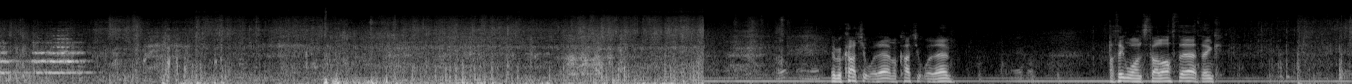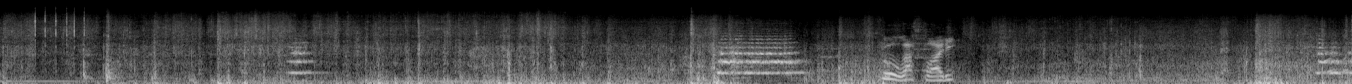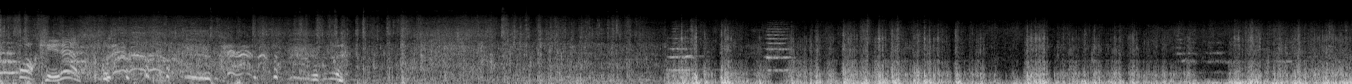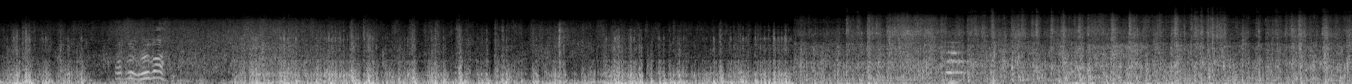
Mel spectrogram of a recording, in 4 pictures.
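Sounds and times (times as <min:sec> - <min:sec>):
bike clattering over bumps: 0:00.0 - 0:07.5, 0:12.4 - 0:54.0
tyre and wind noise: 0:00.0 - 0:07.5, 0:11.8 - 0:54.0
disc brakes squealing: 0:26.6 - 0:29.9.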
